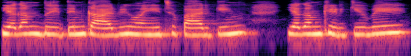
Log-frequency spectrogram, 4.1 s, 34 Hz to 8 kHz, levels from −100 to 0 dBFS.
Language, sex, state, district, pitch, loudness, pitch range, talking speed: Garhwali, female, Uttarakhand, Uttarkashi, 295 Hz, -13 LUFS, 280-305 Hz, 145 wpm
